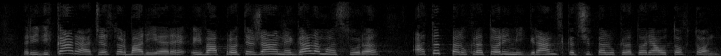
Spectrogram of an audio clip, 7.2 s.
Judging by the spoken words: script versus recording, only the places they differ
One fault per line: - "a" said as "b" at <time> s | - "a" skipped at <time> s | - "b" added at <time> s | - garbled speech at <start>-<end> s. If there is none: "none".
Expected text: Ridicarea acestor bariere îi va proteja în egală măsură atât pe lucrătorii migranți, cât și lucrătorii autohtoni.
- "pe" added at 5.9 s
